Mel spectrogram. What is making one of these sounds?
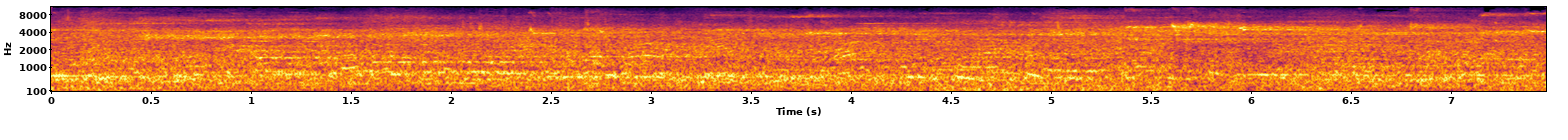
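A man talks calmly to a group of boys close by.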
